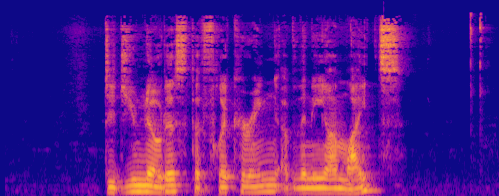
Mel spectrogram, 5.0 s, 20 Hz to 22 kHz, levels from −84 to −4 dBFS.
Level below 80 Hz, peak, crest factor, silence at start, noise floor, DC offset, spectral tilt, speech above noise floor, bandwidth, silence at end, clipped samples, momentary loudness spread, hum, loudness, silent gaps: -56 dBFS; 0 dBFS; 22 dB; 1.05 s; -67 dBFS; under 0.1%; -3.5 dB/octave; 47 dB; 16.5 kHz; 0.15 s; under 0.1%; 13 LU; none; -19 LUFS; none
